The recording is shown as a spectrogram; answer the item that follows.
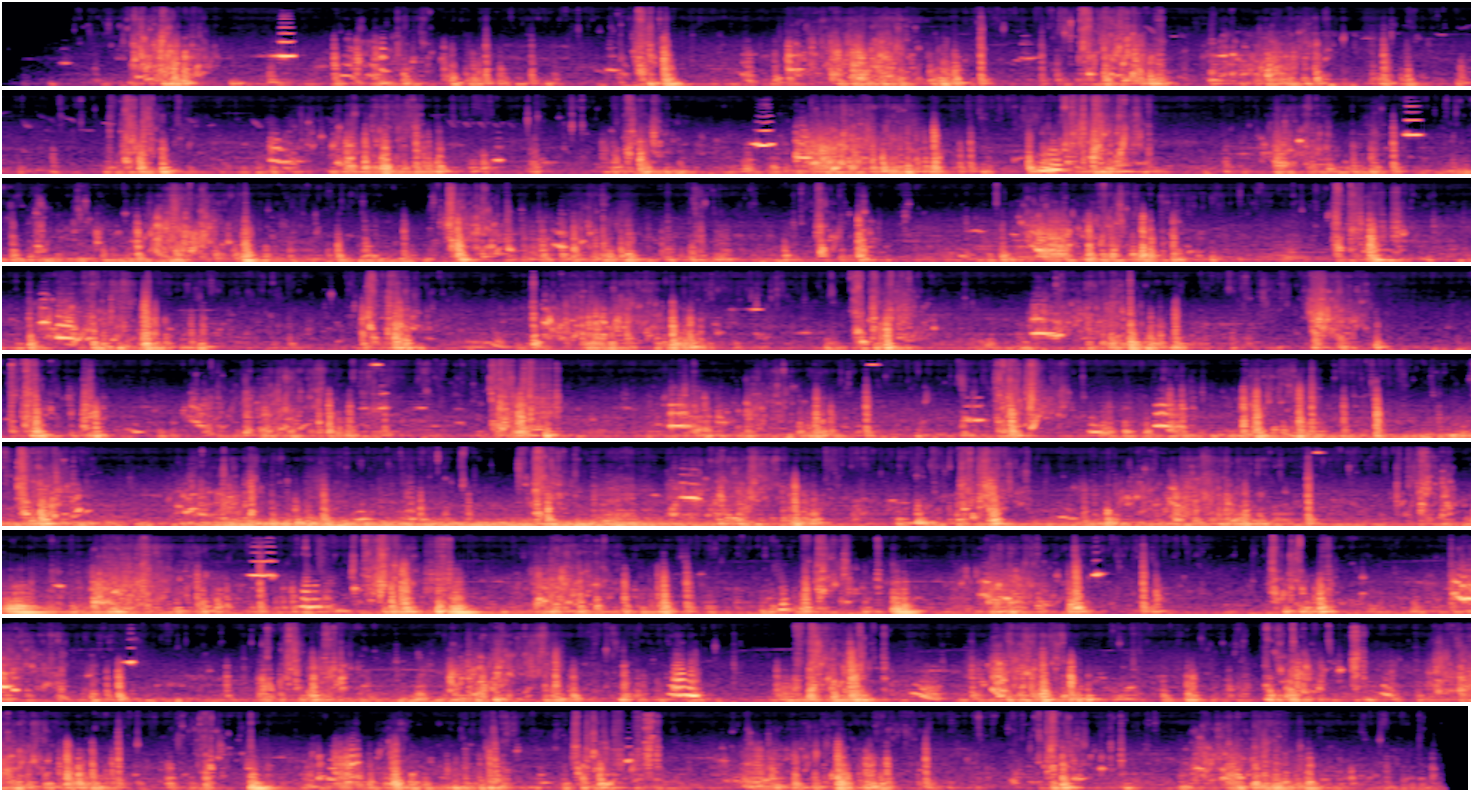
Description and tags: rowing boat on sea - actions
Some Fieldrecordings i did during my holidays in sweden
Its already edited. You only have to cut the samples on your own.
For professional Sounddesign/Foley just hit me up.
field-recording, sea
